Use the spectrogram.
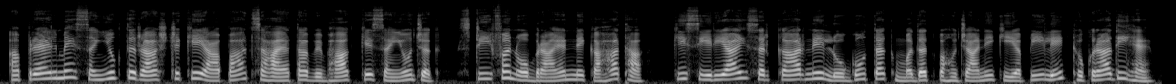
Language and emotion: Hindi, neutral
